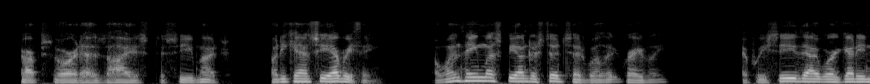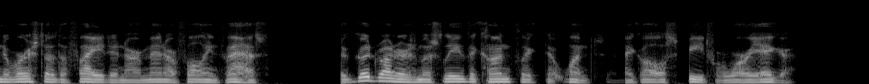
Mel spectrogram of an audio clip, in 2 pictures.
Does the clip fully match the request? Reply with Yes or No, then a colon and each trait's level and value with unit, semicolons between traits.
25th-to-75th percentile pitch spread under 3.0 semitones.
No: average, 4.2 semitones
